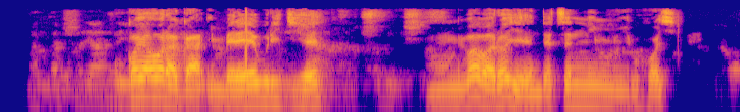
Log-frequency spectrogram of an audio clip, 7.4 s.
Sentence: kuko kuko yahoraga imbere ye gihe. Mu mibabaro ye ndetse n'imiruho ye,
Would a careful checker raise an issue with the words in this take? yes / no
yes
